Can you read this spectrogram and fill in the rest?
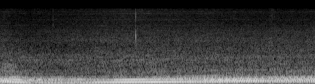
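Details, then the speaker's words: Warm engine on an untuned base map, coolant just refilled and up to temperature, car idling on a stand: idle drifts gently up and down rather than holding steady; hunting idle from the rough base map. "cars cars over there idling away she's hunting a little bit because she's still um you know she's still got a base map and it's nothing really all that flash"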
